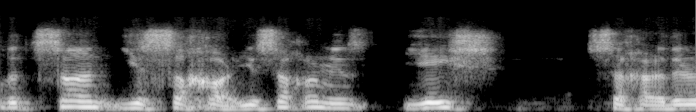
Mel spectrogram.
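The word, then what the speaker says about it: יששכר: Okay, there's a question why it always says Yisachar, because you don't pronounce it. Sometimes some people do Yisachar, but usually it's only pronounced Yis.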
